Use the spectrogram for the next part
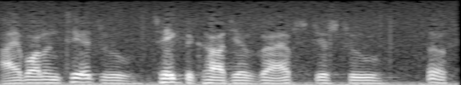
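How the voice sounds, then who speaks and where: An actor playing a kindly, gently humorous small-town family doctor in a 1940s radio drama. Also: male voice, on the low side, moderate pace, husky. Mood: regretful, pondering. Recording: dull, noisy 1940s radio recording.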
